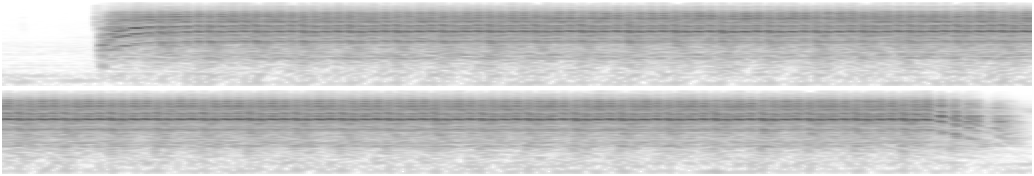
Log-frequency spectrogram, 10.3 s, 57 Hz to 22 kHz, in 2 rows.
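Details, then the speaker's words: Honda CB550 or Kawasaki KZ650 1970s four-cylinder motorcycle sat for years, spark plugs out, solenoid jumped: brisk even starter whir about three and a half pulses a second, spinning freely without drag or grinding; cranking sounds healthy. "That sounds pretty good. I don't know about you guys, but I kind of want to put some spark plugs back in it and see what happens."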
